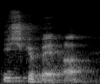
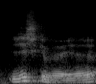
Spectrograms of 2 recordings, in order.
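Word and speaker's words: uisge beatha: This comes from the Gaelic Ishkabeha, which means the water of life. Ishkabeha? Ishkabeha, yeah.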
